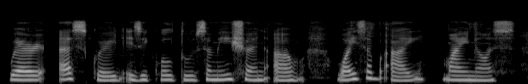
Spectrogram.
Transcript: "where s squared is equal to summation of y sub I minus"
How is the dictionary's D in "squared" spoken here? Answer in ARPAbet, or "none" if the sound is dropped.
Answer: D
